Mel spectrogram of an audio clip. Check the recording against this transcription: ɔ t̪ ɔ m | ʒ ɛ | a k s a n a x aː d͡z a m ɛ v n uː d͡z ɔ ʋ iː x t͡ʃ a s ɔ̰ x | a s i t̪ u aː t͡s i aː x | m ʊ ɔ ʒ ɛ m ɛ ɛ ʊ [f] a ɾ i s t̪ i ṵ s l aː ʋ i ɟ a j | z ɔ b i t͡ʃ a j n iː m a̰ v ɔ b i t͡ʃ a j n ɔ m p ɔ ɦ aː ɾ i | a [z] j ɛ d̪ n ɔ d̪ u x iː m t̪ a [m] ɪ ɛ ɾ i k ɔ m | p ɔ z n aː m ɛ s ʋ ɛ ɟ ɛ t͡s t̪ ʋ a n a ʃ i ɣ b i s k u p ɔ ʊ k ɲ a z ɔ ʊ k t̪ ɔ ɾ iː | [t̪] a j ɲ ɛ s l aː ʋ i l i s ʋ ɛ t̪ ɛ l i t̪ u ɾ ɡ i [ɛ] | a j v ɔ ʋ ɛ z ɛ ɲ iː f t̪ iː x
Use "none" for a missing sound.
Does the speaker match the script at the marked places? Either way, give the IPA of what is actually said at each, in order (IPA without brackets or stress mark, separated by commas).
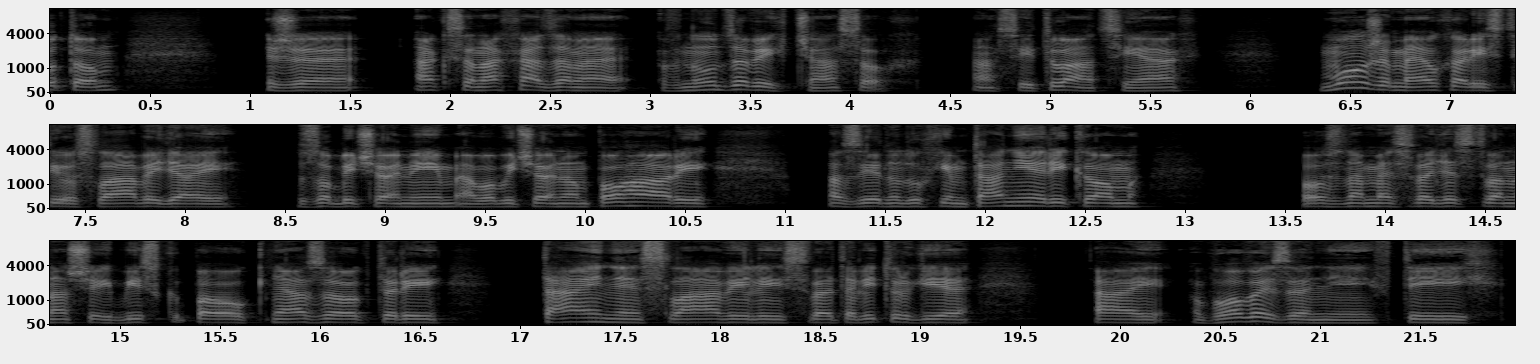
x, z, ɲ, t̪, ɛ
